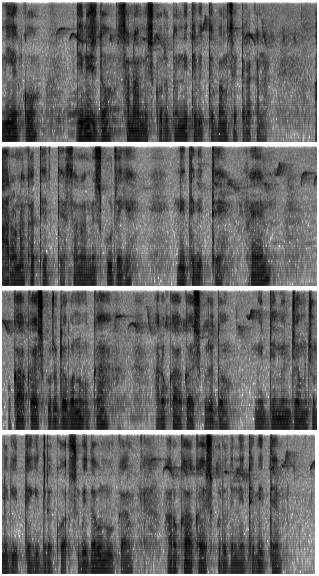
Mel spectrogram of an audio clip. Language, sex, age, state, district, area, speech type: Santali, male, 30-45, West Bengal, Paschim Bardhaman, urban, spontaneous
